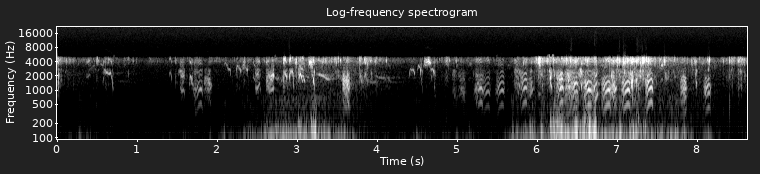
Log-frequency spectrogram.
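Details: Wild Grey-crowned Babblers drink and bathe at a pond in regional Victoria, Australia, in hot weather, calling to each other before a camera trap. Bursts of arched chattering notes come with two loud low splashing spells.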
